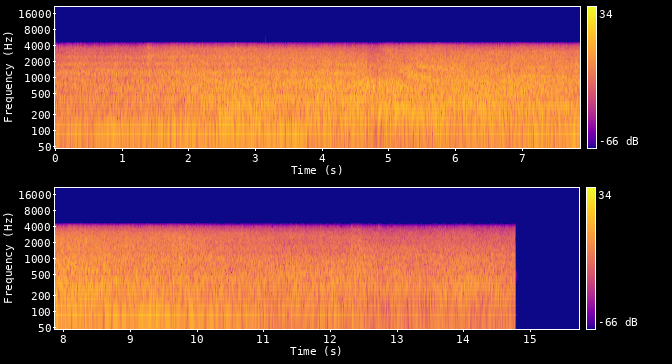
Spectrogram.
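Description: A diesel locomotive rumbles and roars past on the rails, then slowly fades away.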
